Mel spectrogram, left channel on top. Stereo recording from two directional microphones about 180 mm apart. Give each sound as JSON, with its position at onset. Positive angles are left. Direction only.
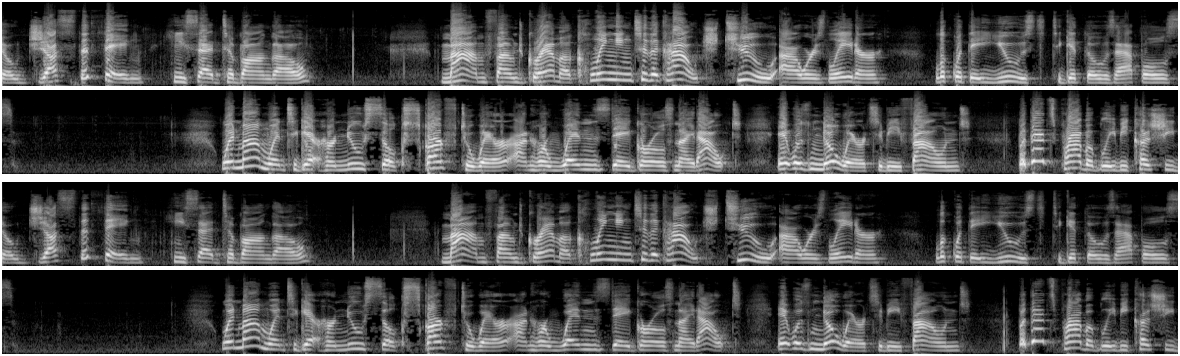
{"t": 0.0, "sound": "a woman's voice", "side_deg": 20}
{"t": 13.6, "sound": "a sound", "side_deg": 20}
{"t": 14.1, "sound": "a woman's voice", "side_deg": 30}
